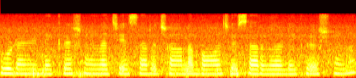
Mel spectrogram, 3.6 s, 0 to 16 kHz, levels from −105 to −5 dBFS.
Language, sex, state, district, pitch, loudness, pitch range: Telugu, female, Andhra Pradesh, Guntur, 220 Hz, -16 LUFS, 215-225 Hz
